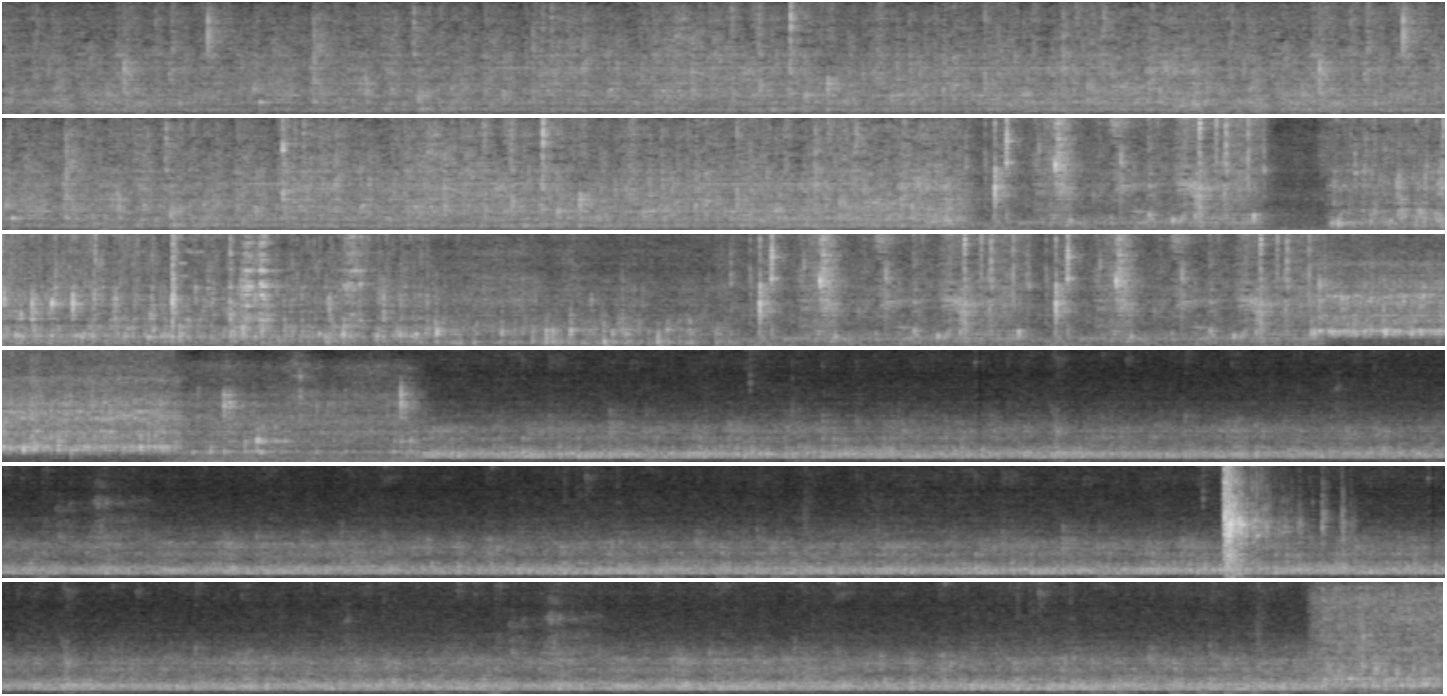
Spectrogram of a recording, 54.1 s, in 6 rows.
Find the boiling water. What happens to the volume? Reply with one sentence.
The loudness of the boiling water stays about the same.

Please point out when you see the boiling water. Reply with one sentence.
You can hear the boiling water from 0.0 to 54.0 s.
